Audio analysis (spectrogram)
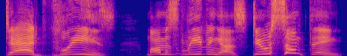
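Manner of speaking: high, loud desperate begging; loud pleading. A narrator's reading. Son begging his dad to stop mom, loud plea. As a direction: beg him at the top of your voice. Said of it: "I pleaded with him".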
